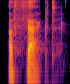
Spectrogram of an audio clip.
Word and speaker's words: affect: The first, with an A, always starts with a schwa sound, affect.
